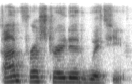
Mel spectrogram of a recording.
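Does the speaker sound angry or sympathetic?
sympathetic. It is said in a sympathetic, commiserating tone. The situation was frustrating for both people. "meaning it had been a very frustrating scenario"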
